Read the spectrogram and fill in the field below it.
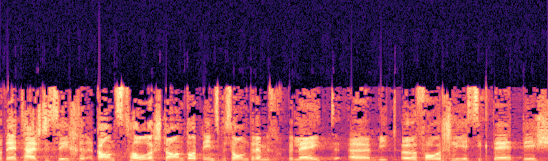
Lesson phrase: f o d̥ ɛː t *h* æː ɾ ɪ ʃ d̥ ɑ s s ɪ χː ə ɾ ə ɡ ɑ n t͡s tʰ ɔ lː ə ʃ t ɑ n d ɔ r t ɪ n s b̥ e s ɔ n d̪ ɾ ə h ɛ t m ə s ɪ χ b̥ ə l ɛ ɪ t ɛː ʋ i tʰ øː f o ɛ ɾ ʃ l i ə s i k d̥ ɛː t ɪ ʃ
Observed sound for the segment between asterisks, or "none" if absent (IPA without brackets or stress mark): h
